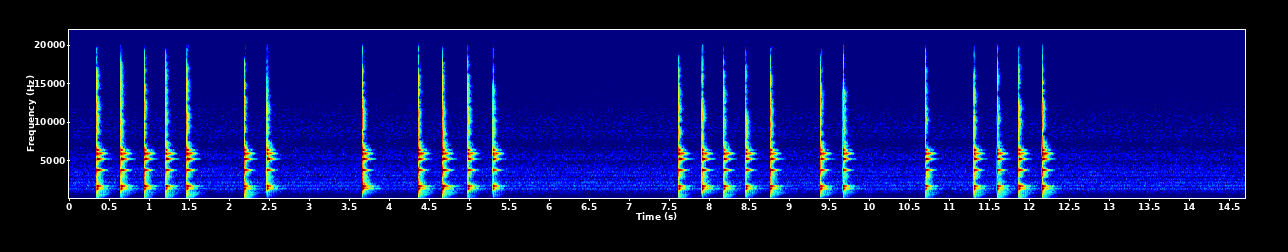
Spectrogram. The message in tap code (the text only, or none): WD WD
